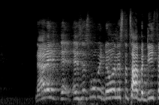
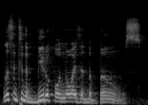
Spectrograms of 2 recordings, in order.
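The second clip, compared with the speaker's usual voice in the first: hushed savouring; 7 semitones lower, 7 dB quieter than usual. Real, not acted. Viewer savouring the crowd's reaction, hushed and low. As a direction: relish it, fading to very quiet.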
